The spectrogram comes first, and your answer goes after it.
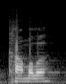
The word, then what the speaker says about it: Kamala: the way there's been a debate of a pronunciation of Kamala Harris I don't I don't believe you're doing that intentionally kamla Kamala Harris kamla okay fine it's just to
